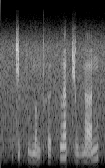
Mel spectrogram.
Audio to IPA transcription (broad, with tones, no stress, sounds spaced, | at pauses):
t͡ɕ ə˦˥ p̚ f ṳ˨˩ n ɔ˧˩ n t̪ʰ ə˨˩ t̚ | l a˦˥ t̚ t͡ɕ o̤˨˩ w ŋ a̰˧˥ n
